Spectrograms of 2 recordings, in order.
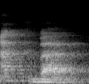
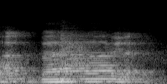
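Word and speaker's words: أكبر: Kemudian akbar ya. Akbar itu semuanya pendek.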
